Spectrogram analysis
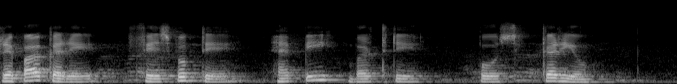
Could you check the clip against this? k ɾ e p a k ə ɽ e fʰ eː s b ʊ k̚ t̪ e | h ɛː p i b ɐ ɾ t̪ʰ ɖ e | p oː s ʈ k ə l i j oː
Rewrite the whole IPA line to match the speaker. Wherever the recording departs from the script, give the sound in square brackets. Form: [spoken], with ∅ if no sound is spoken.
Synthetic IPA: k ɾ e p a k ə [ɾ] e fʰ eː s b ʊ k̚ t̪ e | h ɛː p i b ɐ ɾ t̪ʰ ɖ e | p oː s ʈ k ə [ɾ] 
